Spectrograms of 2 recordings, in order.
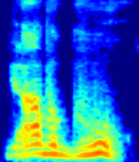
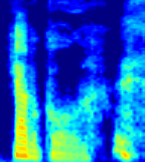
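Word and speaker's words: capicola: like what is this Gaba goul it's actually caola what how do you spell that cap I Cola so where's the G don't worry about it it's it's a Jersey accent all right you plug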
